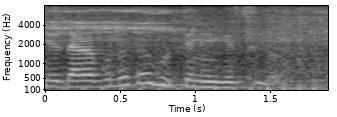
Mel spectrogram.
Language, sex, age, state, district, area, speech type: Bengali, female, 45-60, West Bengal, Uttar Dinajpur, urban, spontaneous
